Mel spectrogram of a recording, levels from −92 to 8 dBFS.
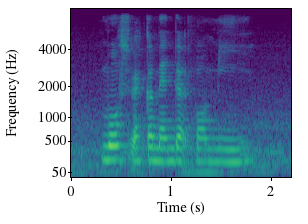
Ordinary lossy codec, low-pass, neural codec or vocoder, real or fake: none; 7.2 kHz; none; real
